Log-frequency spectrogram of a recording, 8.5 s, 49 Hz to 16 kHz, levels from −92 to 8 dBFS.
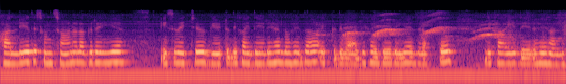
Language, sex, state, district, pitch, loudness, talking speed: Punjabi, female, Punjab, Fazilka, 205 Hz, -16 LUFS, 185 wpm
